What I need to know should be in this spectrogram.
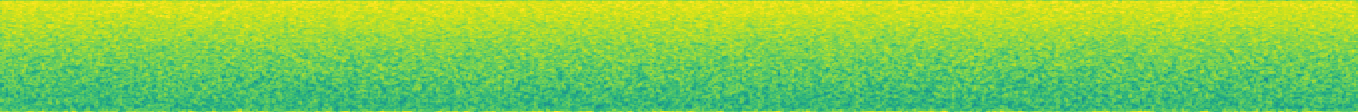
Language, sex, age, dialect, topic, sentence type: Telugu, male, 25-30, Central/Coastal, banking, question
